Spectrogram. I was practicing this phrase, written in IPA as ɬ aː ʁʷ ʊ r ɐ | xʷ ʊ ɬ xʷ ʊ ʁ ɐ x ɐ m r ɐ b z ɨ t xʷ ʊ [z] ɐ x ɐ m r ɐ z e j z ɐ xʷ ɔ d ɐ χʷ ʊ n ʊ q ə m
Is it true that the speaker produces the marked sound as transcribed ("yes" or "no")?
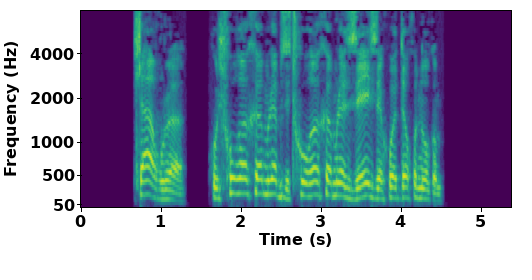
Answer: no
